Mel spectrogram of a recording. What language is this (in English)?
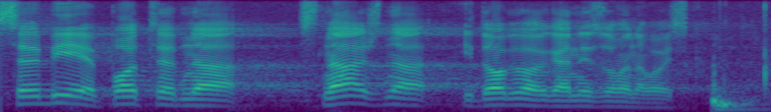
Serbian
